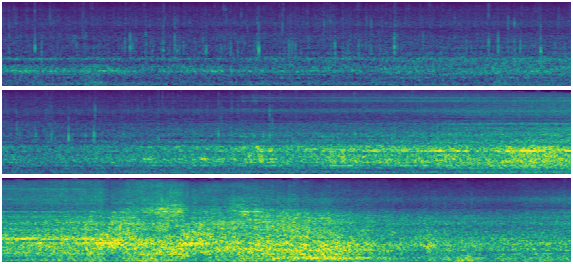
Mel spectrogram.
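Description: A train approaching and passing close by. The rumble of its wheels on the rails builds over several seconds, is loudest about two-thirds of the way through with a falling pitch as it goes past, then eases off a little.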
